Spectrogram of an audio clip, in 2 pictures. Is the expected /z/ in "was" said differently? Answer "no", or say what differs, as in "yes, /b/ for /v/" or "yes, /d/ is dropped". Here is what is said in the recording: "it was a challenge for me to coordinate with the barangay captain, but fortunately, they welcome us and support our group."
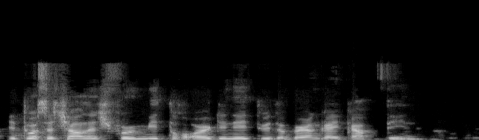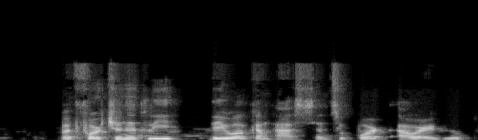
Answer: yes, /s/ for /z/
